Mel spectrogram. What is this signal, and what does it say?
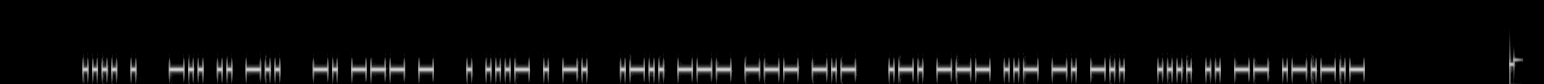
Morse code, heard as a keyed tone, about 25 wpm, 700 Hz. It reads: HE DID NOT EVEN LOOK ROUND HIM.
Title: Sentences from Top 1000 Words - Review Part 1 - 25wpm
